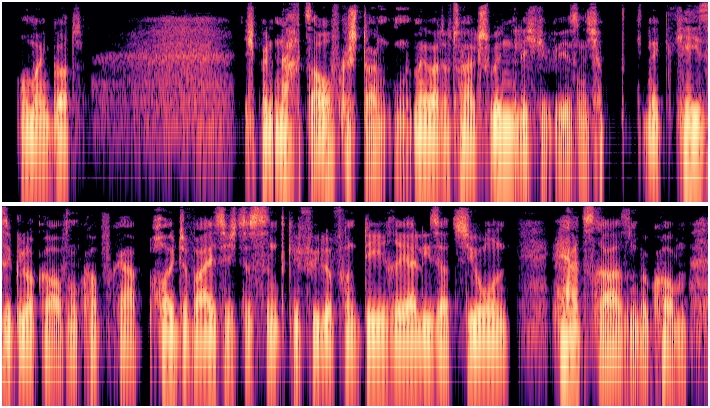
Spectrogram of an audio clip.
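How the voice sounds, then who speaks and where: Vocal fry runs through a man's voice as he talks at a fairly quick pace with ordinary pitch variation. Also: fairly low pitch for a man, dry, close sound with no echo. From Hesse, Germany (Darmstadt). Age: 30s. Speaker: chemical plant supervisor, recovering alcoholic. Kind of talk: personal testimony interview.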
